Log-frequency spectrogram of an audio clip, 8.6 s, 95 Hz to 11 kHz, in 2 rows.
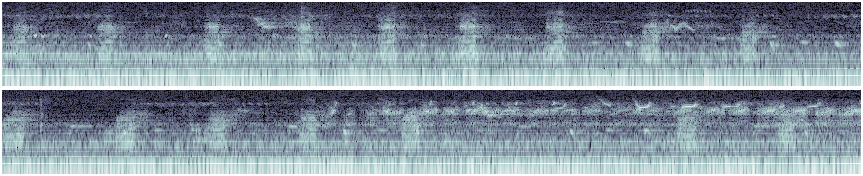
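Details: Yellow-billed duck accompanied by six ducklings at Tau Waterhole, 12 February 2022, 4 PM: scattered short rasping quacks, then a run of high, thin, twittering peeps near the end, over a steady low background hum.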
